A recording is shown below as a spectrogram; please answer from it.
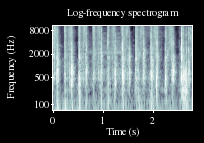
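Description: Rune stones or cards for a reading shuffle in quick, rhythmic, close-up passes, a dozen or so soft rattling strokes in a steady pulse.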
